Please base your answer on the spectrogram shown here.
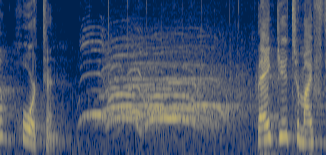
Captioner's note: audience cheering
